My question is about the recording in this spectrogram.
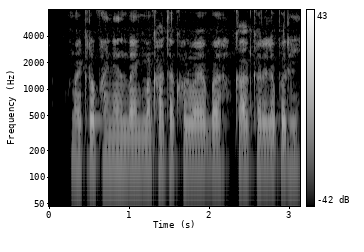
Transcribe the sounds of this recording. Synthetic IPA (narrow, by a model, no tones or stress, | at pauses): maɪkɾopʰaɪnjənbɛ̃ŋkmãkʰat̪akʰoɭʋaːjopɐɾkaːɡkəɾelopəɾɦi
